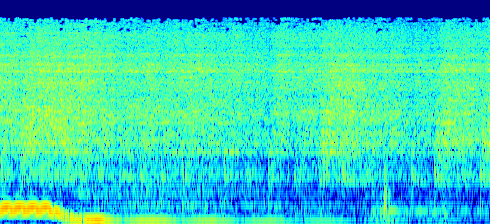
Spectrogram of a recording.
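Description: A sustained two-note instrument tone, pulsing about five times a second, dives steeply down in pitch under a second in and settles into a low hum that slowly fades, over a steady hiss.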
